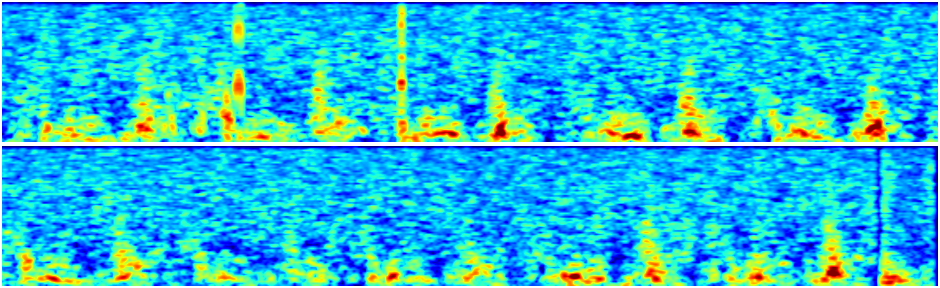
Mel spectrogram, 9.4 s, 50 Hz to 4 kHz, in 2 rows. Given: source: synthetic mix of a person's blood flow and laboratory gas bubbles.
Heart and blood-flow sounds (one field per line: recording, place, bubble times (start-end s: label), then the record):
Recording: Doppler ultrasound of blood flow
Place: precordium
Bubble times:
0.83-1.06 s: bubbles
1.13-1.24 s: bubbles
1.59-1.65 s: bubbles
2.01-2.08 s: bubbles
From the record:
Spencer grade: 1 (occasional bubble signal discernible with the cardiac motion signal, with majority of cardiac periods free of bubbles)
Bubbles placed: only in the low amplitude regions of the cardiac cycle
